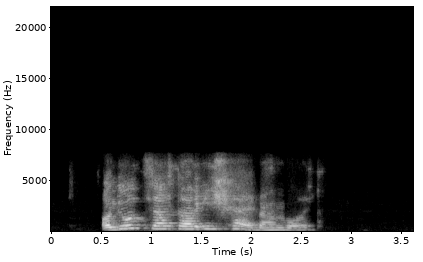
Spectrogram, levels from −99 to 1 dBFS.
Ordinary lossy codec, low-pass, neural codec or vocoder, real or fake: Opus, 24 kbps; 7.2 kHz; codec, 44.1 kHz, 3.4 kbps, Pupu-Codec; fake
